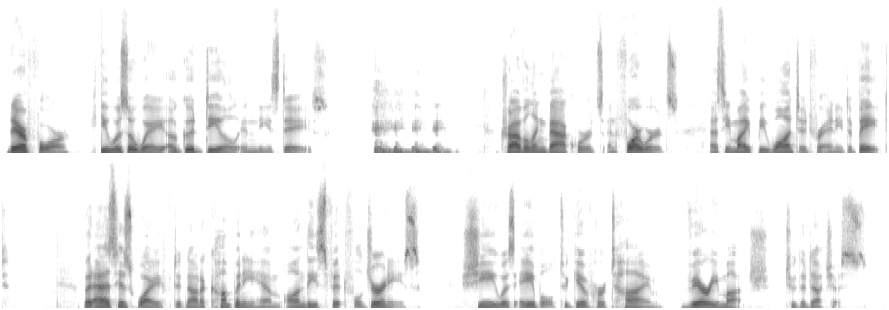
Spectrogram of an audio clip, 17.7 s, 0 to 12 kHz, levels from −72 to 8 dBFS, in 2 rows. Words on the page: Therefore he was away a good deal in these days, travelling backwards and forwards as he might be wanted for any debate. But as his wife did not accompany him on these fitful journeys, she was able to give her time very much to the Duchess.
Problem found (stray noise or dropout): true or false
true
